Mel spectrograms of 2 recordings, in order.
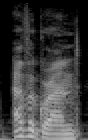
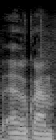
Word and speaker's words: Evergrande: This week, the Chinese property developer Evergrande, often mispronounced as if it's a Starbucks seasonal drink for Christmas, the Chinese Evergrande has officially defaulted on its dollar-denominated debt payments to bondholders.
